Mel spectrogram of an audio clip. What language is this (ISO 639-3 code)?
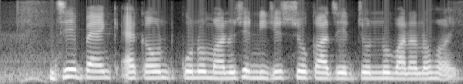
ben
